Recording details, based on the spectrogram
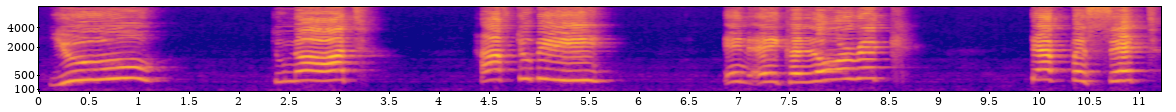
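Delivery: very slow, halting, broken-up delivery. Addressing the PhDs who can't wrap their heads around it, very slow. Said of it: "let me say this real slow for you guys".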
